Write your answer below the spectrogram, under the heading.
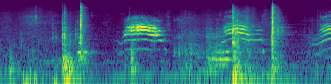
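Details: Domestic cat named Scientist meowing indoors after eating, during play time: two clear harmonic meows, one near two seconds and a rising one at the end, between sharp knocks and clicks in a small room.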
